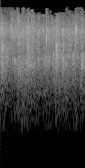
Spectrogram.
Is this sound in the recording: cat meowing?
no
